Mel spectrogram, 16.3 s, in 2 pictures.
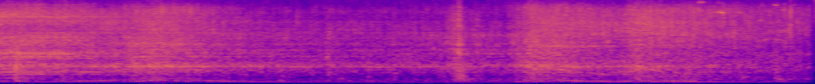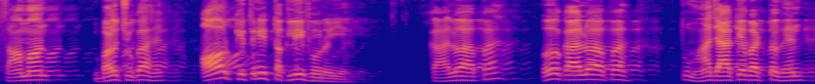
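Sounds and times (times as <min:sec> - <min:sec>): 
truck engine rumbling and revving: 0:00.0 - 0:08.3
speech: 0:08.3 - 0:11.8, 0:12.5 - 0:16.2.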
